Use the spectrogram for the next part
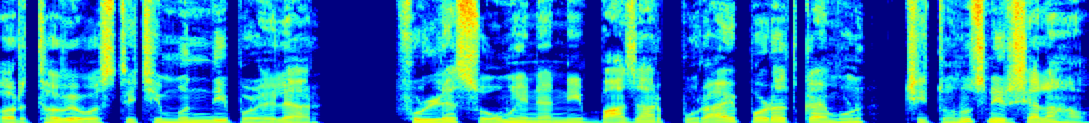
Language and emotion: Goan Konkani, sad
